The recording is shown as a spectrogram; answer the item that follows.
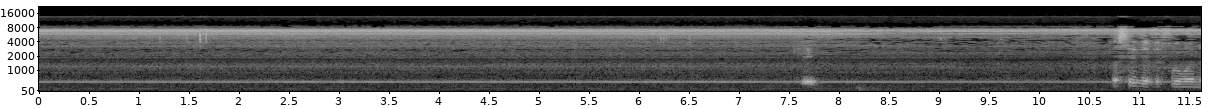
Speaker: Let's say that we hit start again. As you can hear the motor run.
